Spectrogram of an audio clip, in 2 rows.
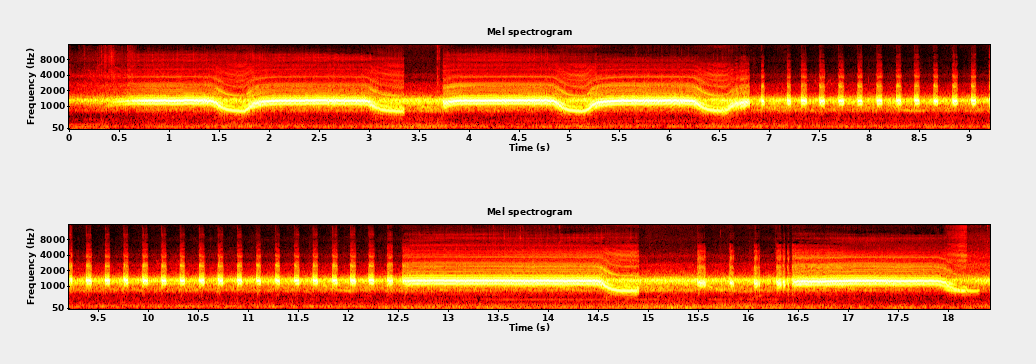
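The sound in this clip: A chorus of 17-year periodical cicadas, black-bodied and red-eyed, makes a loud, steady buzzing drone. Several calls end in a downward slur, and a long stretch of rapid, even pulsing sits in the middle. No voices are heard.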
